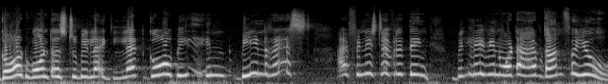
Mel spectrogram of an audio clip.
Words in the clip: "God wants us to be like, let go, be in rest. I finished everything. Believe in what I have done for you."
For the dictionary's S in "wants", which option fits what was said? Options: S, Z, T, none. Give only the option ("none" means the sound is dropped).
none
